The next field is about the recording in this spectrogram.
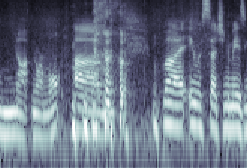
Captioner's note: laughter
